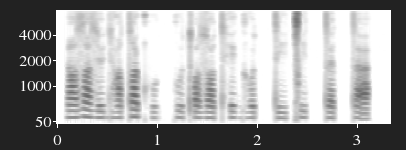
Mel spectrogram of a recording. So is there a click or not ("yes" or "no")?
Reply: yes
